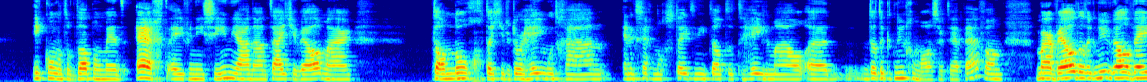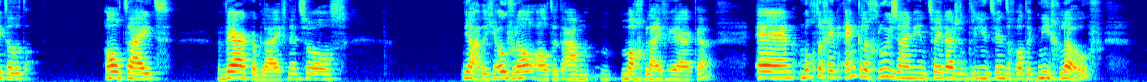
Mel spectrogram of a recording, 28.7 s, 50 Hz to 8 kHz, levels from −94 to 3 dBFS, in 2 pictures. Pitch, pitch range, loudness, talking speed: 180 Hz, 170-200 Hz, -24 LUFS, 165 wpm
